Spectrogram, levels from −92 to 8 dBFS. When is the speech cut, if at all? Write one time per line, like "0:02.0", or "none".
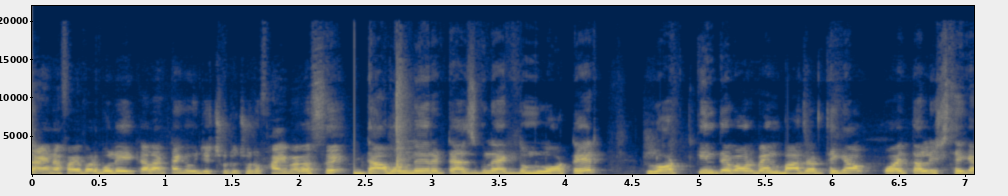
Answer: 0:02.4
